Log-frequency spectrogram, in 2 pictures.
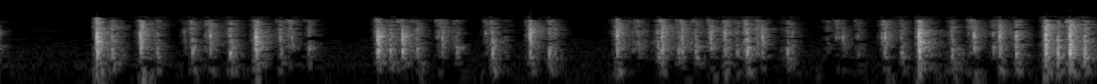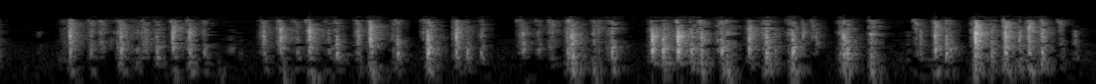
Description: Rapid, continuous tapping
